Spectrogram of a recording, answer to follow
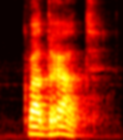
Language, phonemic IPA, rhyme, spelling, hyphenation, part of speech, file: Dutch, /kʋaːˈdraːt/, -aːt, kwadraat, kwa‧draat, adjective / noun, Nl-kwadraat.ogg
- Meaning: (adjective) squared; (noun) square – of a number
